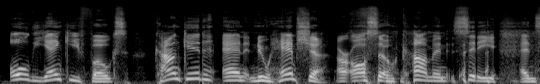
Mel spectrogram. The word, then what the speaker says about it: Hampshire: Eric Gallagher, a Democrat from Concord, also wants to include an official pronunciation for New Hampshire, making it clear that S-H-I-R-E rhymes with fur and not fire.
